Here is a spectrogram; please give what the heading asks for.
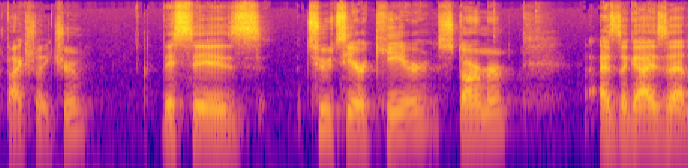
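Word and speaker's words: Keir: This is two-tier Kier Starmer. As the guys at Lotus Theater pointed out, the fact that his name is Kier, he has a lot of things that rhymes that his name rhymes with, and you can make funny names for him.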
